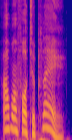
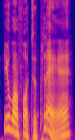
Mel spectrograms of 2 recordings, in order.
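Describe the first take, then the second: First: Put-on high pleading boy's wail with stress on want; piteous wail. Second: High, mocking grandmother with stress on want; mocking echo. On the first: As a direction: beg to play, wailing. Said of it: "he wailed piteously". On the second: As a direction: throw his words back at him scornfully. Grandmother mocks his plea. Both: A narrator's reading.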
